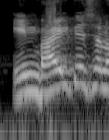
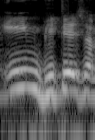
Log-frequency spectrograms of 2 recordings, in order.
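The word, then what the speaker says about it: invitation: বন্ধুরা ইনভাইট মানে আমন্ত্রণ করা, আর ইনভাইটেশন হবে না, ইনভিটেশন আমরা উচ্চারণ, ইনভাইটেশন আর হবে না।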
